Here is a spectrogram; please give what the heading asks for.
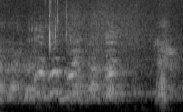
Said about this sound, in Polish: O, o psy się strasznie szczekają na zewnątrz.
